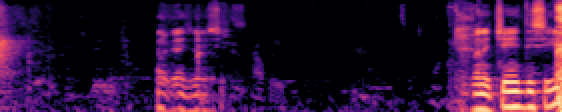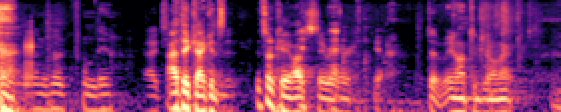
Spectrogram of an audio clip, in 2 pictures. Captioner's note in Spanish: aplausos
